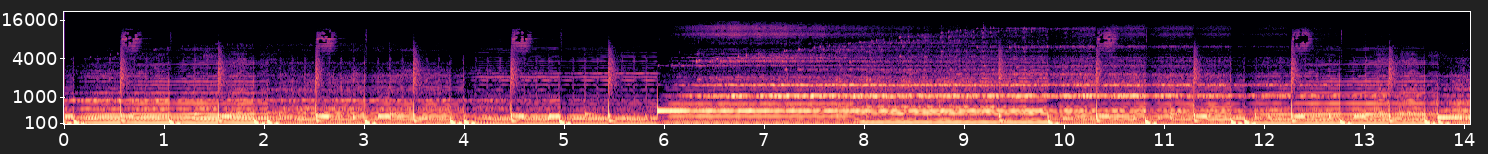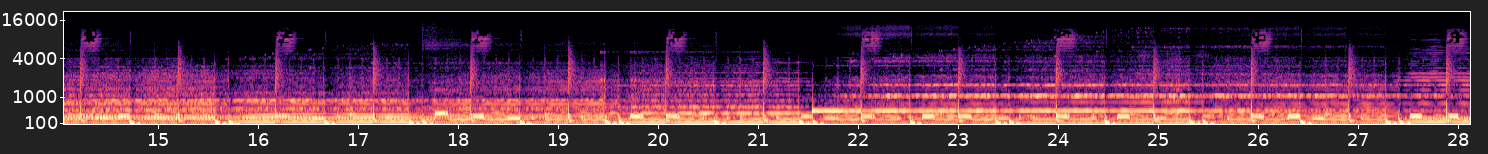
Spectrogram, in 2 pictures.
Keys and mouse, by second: 1.7-3.3 drag, 3.3 middle click, 4.1 Tab, 5.2 Tab, 6.1-8.1 middle drag, 10.9 click, 12.2-15.2 middle drag, 16.3 F4, 18.8 ctrl+r, 20.8 click, 22.3 middle click, 22.7 Tab, 23.3-24.0 middle drag.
